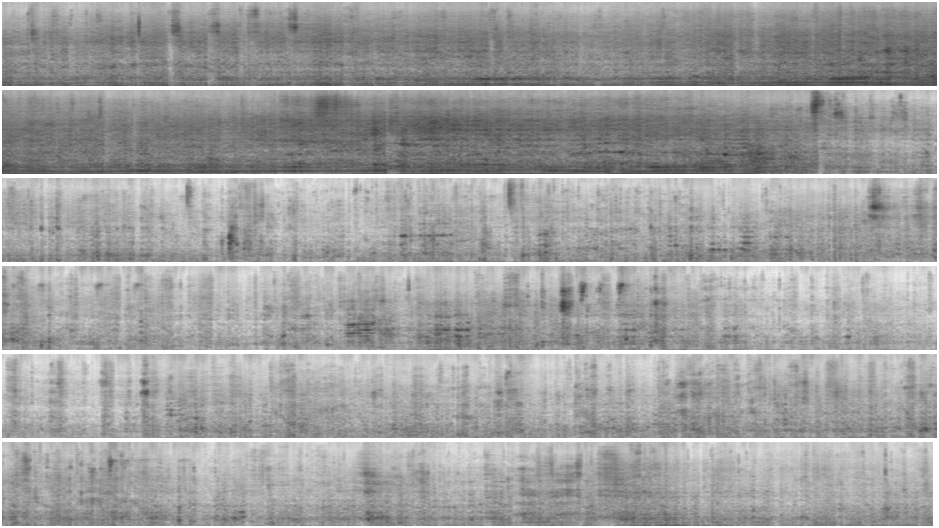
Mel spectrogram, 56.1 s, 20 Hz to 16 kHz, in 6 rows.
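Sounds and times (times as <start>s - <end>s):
chewing and mouth clicks: 0.0s - 56.0s.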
